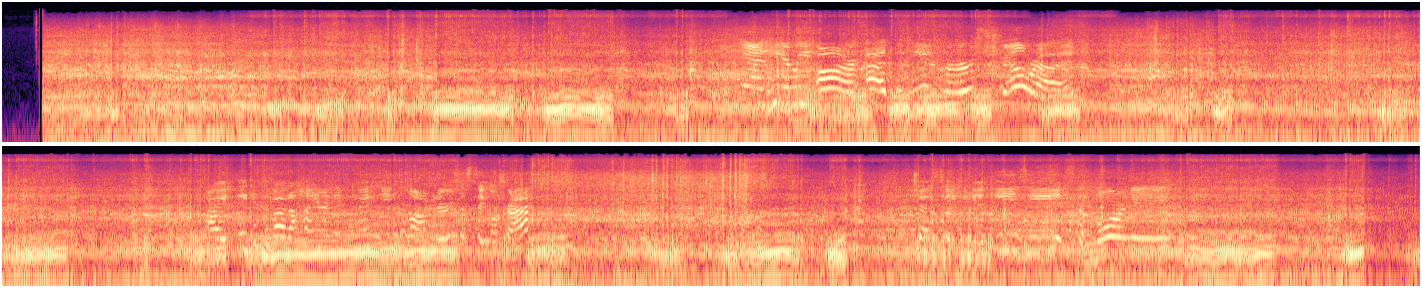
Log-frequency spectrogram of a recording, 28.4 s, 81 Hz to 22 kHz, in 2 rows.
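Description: Beta Xtrainer 300 two-stroke enduro dirt bike engine heard close up from on board while riding, its revs rising and falling continuously as the rider works the throttle.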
